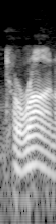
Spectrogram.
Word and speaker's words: Tyronn: Well, actually, it's pronounced Tyronn, although everyone calls him Ty, because it's T-Y-R-O-N-N.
